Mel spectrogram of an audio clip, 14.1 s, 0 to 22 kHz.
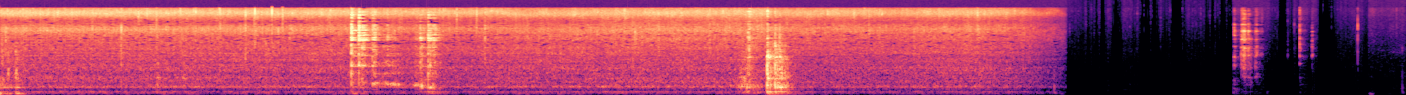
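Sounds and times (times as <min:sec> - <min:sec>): vegetables frying in oil: 0:00.0 - 0:10.7.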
